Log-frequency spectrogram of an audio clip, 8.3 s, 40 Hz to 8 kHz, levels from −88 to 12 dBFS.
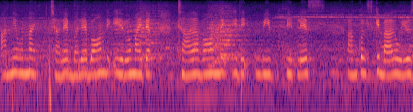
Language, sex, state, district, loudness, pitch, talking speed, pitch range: Telugu, female, Andhra Pradesh, Manyam, -18 LUFS, 245 Hz, 130 wpm, 240-250 Hz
